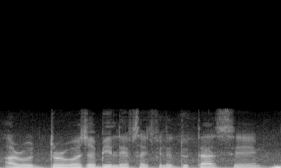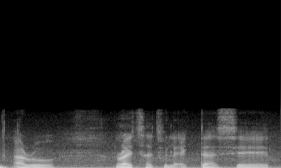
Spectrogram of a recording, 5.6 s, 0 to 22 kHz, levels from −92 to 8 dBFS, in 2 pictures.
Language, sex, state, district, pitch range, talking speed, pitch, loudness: Nagamese, male, Nagaland, Dimapur, 130-135 Hz, 150 wpm, 130 Hz, -17 LUFS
